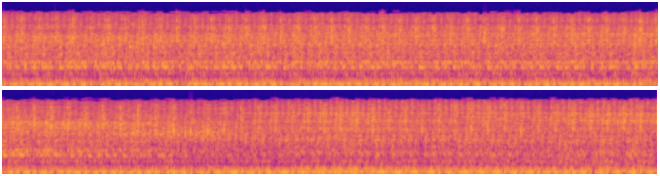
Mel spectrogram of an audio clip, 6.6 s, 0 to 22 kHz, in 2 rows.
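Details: Yamaha TRX850 twin at idle: a steady low throb with an uneven light tapping mixed in. Abnormal engine noise, source unclear.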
